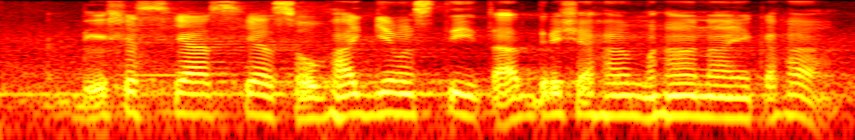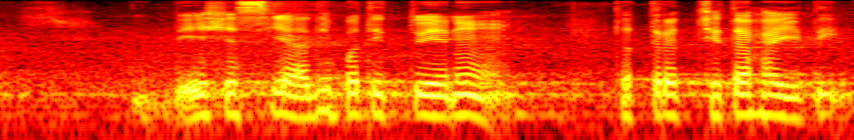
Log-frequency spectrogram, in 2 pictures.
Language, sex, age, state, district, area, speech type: Sanskrit, male, 18-30, Andhra Pradesh, Guntur, urban, spontaneous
